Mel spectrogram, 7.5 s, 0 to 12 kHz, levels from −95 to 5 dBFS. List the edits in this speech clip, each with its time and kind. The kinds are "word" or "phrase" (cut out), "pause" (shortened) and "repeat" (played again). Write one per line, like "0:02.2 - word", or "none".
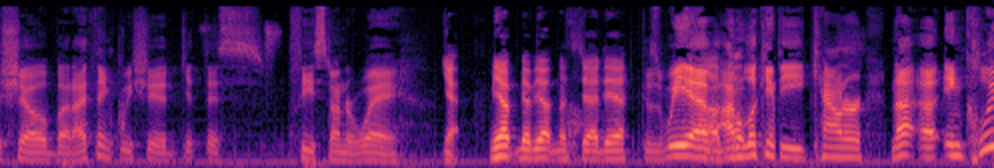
0:01.3 - word
0:02.2 - word
0:05.8 - word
